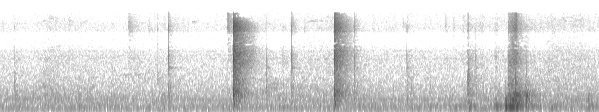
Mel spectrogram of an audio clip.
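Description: Three sharp knocks, the first two short and the third heavier and longer, spaced about one and two seconds apart, over a faint steady background hum.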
